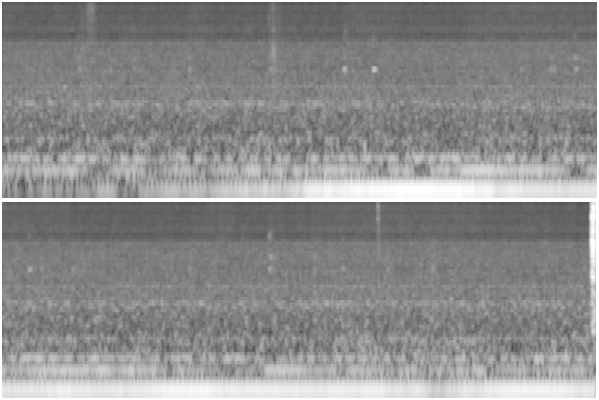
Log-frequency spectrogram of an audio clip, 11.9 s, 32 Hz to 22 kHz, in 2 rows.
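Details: ILG Model 243 electric fan after replacing dry, crunchy original bearings with new sealed 88503/88504 bearings and adding a spring washer to remove shaft end play: smooth even run with faint steady whine, coasting quietly to a stop.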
